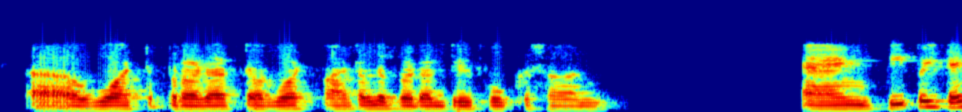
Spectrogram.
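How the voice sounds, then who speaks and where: Against a quiet background, a man with an Indian accent and a medium pitch talks at a fairly quick pace. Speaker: engineer; guest. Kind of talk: Q&A talk; interview answer. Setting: video call. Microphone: video call.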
